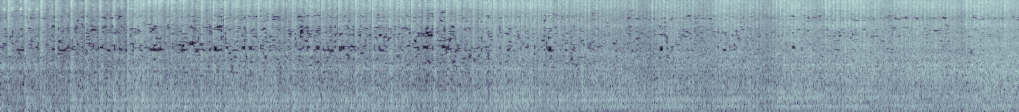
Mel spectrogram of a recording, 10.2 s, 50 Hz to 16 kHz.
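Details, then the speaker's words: Yard Machines by MTD 26-inch snowblower, Tecumseh 8 hp engine on fresh gas, idling: revs keep rising and sagging, surging hard enough to rock the wheels, though it runs fine under load in snow. "that's a bit of a demonstration it's surging hard enough to like move the wheels back and forth"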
